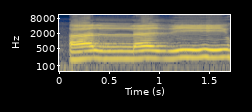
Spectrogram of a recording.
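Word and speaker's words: الذي: Anin naba'il azim alladzi hum fihi mukhtalifun. Alladzi, hati-hati dalam pelafalan zi, jangan diganti dengan zai karena dia bukan huruf zai, tapi za, ujung lidah kita tempelkan di ujung gigi sari.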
